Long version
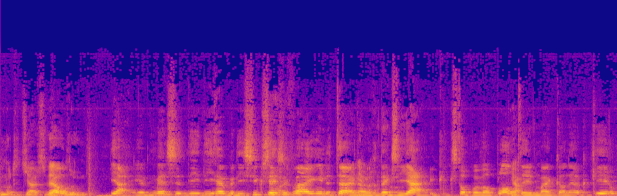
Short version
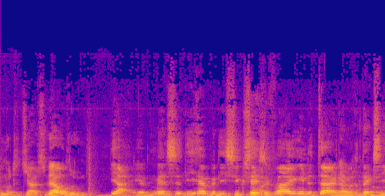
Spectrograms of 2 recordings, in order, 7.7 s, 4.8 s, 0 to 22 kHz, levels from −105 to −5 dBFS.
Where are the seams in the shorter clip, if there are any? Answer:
0:02.3

